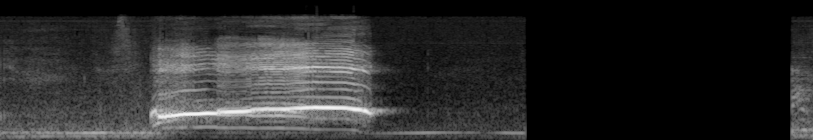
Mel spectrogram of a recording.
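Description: Baby letting out one long, high-pitched squeal lasting about a second and a half, its pitch rising slightly.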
